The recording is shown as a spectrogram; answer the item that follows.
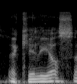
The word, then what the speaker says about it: Achilleos: How would you say it? Achilleos, I think. – Yeah. – Yep.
